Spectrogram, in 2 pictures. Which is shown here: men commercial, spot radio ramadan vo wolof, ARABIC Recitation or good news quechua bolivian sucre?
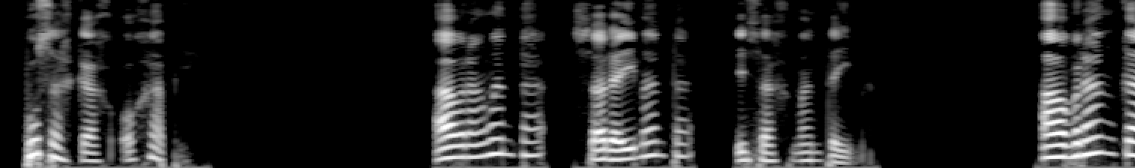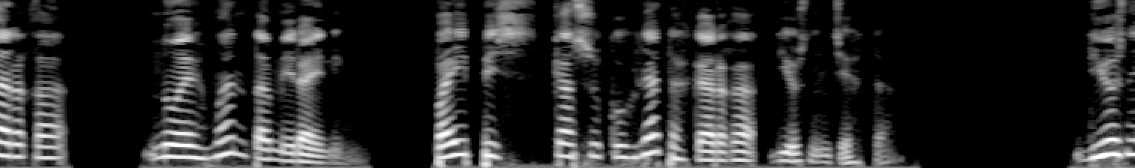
good news quechua bolivian sucre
